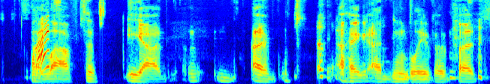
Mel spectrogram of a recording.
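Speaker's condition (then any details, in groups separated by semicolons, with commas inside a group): ALS; voice failing, banked voice for AI speech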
